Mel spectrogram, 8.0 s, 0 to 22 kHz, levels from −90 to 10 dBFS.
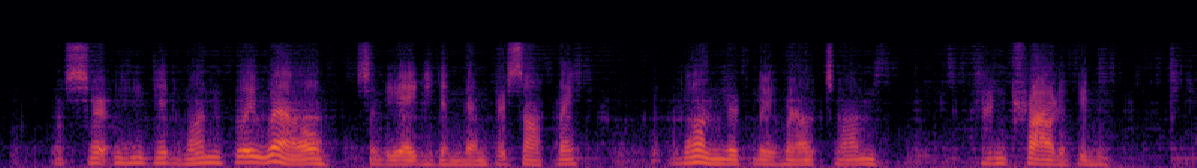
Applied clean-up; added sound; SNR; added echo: neural separator model SepFormer DNS4.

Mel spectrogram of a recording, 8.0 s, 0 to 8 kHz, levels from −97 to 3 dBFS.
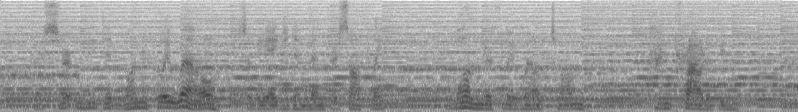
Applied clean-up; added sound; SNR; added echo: none; Organ; 0 dB; none.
